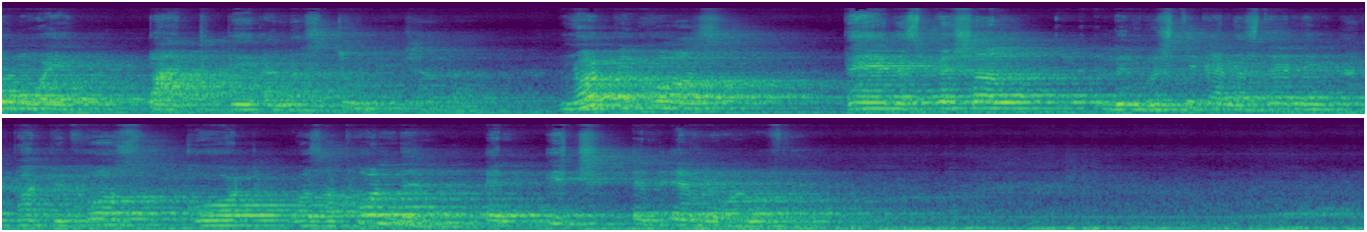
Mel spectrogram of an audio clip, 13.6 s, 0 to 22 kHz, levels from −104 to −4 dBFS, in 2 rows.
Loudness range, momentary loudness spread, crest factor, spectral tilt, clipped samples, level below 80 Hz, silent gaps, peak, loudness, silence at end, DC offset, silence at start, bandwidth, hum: 8 LU; 18 LU; 22 dB; -5.5 dB/octave; under 0.1%; -46 dBFS; none; -8 dBFS; -29 LUFS; 0 s; under 0.1%; 0 s; 17 kHz; none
